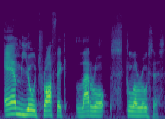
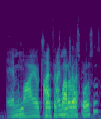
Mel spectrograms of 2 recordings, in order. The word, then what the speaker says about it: amyotrophic lateral sclerosis: I want to say amyotrophic lateral sclerosis. Am I saying it wrong? – You're not terribly far. I think it's I think you enunciated the first one a little too long.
